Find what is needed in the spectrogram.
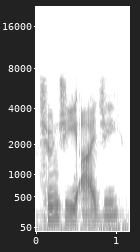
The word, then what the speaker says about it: Tunji Ige: But Tunji Ige, T-U-N-J-I space I-G-E, and he was born Olatunji Ige, and just shortened it to Tunji Ig or Tunji Ige.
